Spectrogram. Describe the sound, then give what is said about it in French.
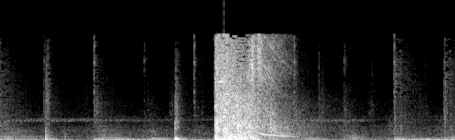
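A single loud gunshot cracks out shortly before midnight on a small-town street by a gun shop, followed by a brief descending whistle as the bullet passes over a security guard's head, with a few faint clicks and thumps before it and a fading echo after. “Il n'a pas le temps de traverser la rue qu'une balle siffle au-dessus de sa tête.”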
